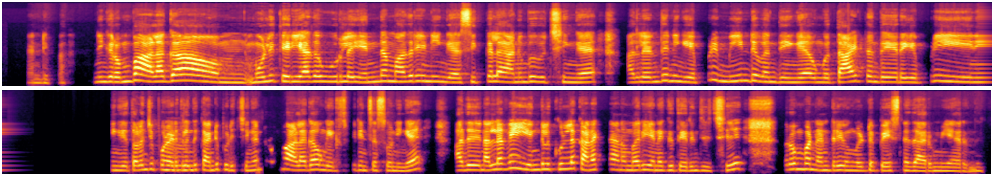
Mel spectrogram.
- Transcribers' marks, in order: static; distorted speech; in English: "எக்ஸ்பீரியன்ஸ"; in English: "கனெக்ட்"
- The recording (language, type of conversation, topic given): Tamil, podcast, மொழி தெரியாமல் நீங்கள் தொலைந்த அனுபவம் எப்போதாவது இருந்ததா?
